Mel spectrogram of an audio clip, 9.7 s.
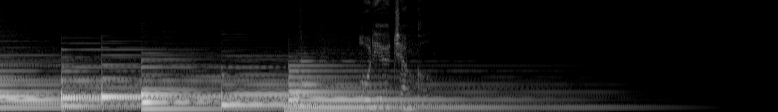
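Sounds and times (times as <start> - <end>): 
classical piano piece: 0.0 - 7.4.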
